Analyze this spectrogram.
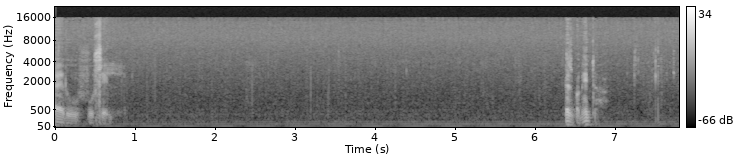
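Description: A younger man speaks briefly in reply.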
